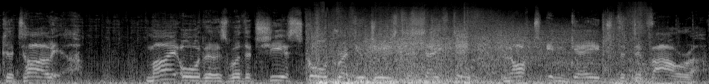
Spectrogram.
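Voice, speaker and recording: A man's voice: fairly high pitch, animated, a little slow. A man playing a proud, authoritative imperial lord commander, imperious and formal, in a sci-fi game. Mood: imperious, concerned. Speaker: game character. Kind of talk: dramatic sci-fi game acting. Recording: loud music with battle sounds behind.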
